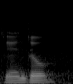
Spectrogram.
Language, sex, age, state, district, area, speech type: Sindhi, male, 30-45, Gujarat, Kutch, rural, spontaneous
